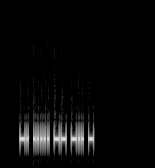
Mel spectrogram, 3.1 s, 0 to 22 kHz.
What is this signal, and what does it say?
Morse code, heard as a keyed tone, about 36 wpm, 700 Hz. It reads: N5MDT
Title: USA Call Signs - 3x Character Spacing - 35wpm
